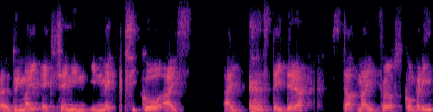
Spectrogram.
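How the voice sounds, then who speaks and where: Speaking with a French accent, a man keeps to a fairly slow pace. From France. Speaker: startup founder. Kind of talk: interview podcast. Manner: halting, many fillers.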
